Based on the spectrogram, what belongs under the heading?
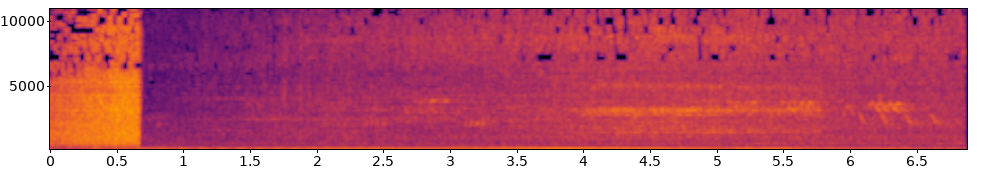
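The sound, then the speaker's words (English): A brief burst of noise, then the engine of a Bentley Continental convertible rumbles loudly in a short promotional video, its deep tone climbing in a steady rev before settling back to a throaty idle. No one speaks. “show you this very, very short video about the vehicle that we're giving away exclusively on Forbidden Knowledge TV”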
